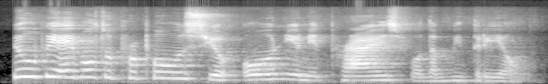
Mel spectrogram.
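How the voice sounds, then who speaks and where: A woman reading a scripted instructional narration in a measured, explanatory manner. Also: medium pitch. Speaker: tutorial narrator.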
